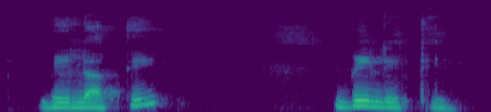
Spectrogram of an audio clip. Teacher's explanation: অর্থাৎ আদ্যস্বর এবং অন্তঃস্বরের প্রভাবে মধ্যস্বর পরিবর্তন হয়েছে, ইকার হয়েছে।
